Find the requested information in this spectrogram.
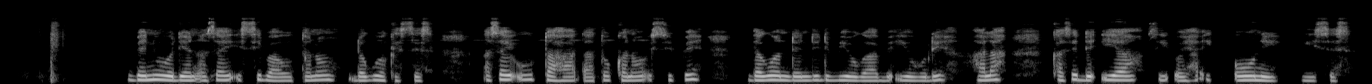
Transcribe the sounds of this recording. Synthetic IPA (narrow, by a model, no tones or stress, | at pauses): bɛnɪwɔd̪ɪjɐnɐsɐjʔɪsːɪbaːwʊt̪ːɐnɐwd̪ɐɡʊwakɛsːe̞ːsʔɐsɐjʔuːt̪ːaːɦaːt̪ʼːaːt̪ɔkːɐnɐwʔɪsːɪfːɛ | d̪ɐɡʊwɐnd̪ɛnd̪ɪd̪ɪbɪjo̞ːɡaːbɛʔɪ̰jowɔd̪ɛ | hɐlɐkɐsɛd̪ɛʔɪjaːsiːʔʼɔjɦɐʔɪ | oːneː | ɡiːsːe̞ːs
